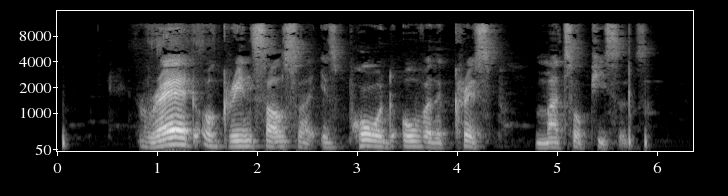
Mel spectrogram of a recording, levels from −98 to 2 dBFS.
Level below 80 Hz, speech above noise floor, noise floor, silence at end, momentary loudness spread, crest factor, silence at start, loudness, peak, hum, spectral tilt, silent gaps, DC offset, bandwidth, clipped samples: -74 dBFS; 50 dB; -73 dBFS; 0.5 s; 23 LU; 24 dB; 0.85 s; -23 LUFS; -2 dBFS; none; -3 dB/octave; none; under 0.1%; 11.5 kHz; under 0.1%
